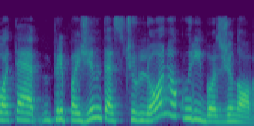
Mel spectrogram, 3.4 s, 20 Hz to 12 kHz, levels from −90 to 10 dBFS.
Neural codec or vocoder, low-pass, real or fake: none; 7.2 kHz; real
